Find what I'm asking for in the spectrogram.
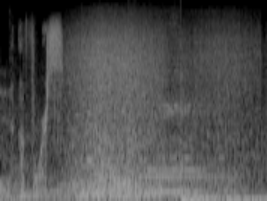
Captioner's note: wave crashing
